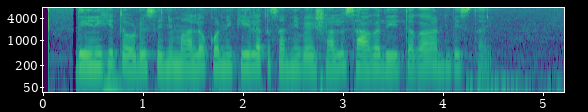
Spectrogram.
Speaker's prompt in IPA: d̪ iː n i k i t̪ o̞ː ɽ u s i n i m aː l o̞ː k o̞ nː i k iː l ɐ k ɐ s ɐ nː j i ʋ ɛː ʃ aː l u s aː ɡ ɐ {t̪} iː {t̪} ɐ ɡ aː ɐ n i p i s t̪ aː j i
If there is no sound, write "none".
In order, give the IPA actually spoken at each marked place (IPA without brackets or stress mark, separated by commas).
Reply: d̪, t̪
